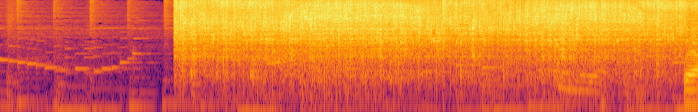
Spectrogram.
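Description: Quiet background music, then about a second and a half in a loud, steady sizzle starts suddenly: boiled chicken wings searing skin-down in hot oil in a stainless steel pot.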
